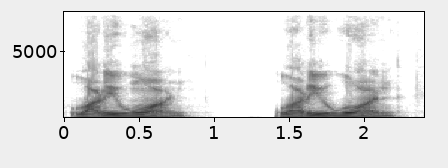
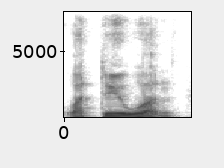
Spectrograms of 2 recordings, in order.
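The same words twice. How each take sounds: First: "what do you want" as WA-ru-yu WAN; reduced linking. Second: "what do you want" word by word; slow careful reading. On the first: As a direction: model "what do you want", weak middle, stressed "want". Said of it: "따라 해보세요". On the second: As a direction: read "what do you want" slowly, every t pronounced. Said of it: "천천히 읽으면". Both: Shown as a demonstration.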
